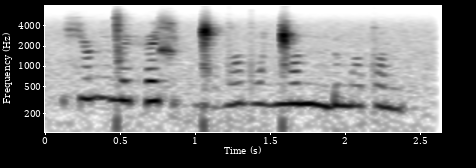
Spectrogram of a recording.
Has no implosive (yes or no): no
